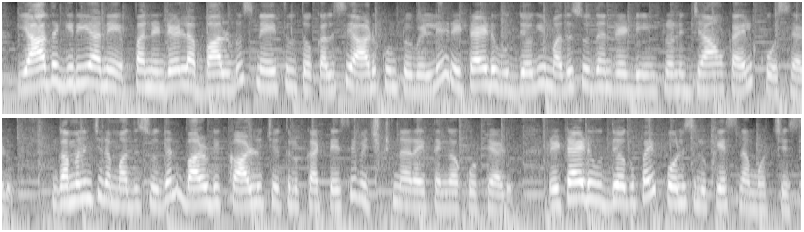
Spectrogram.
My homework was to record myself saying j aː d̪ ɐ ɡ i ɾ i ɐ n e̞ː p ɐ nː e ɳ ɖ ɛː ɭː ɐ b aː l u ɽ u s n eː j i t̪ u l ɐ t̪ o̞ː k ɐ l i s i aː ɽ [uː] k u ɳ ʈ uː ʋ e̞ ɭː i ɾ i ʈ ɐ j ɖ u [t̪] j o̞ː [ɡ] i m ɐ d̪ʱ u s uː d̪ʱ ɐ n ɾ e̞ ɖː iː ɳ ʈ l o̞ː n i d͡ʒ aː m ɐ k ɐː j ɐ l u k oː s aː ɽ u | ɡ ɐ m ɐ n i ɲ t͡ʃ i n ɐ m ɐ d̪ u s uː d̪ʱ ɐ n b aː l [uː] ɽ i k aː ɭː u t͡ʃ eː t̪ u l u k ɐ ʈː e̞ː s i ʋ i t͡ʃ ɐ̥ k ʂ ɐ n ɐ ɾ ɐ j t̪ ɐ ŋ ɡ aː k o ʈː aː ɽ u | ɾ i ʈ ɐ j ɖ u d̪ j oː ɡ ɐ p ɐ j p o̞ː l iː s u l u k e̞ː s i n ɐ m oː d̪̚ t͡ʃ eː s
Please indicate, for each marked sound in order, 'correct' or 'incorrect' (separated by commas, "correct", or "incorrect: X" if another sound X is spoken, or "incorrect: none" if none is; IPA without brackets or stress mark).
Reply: incorrect: u, incorrect: d̪, correct, incorrect: u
